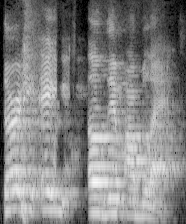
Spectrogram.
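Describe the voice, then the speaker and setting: A man with a high voice co-hosts the talk in an emphatic, preacherly cadence. His voice sounds roomy, and the recording is dull and lo-fi. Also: big pitch swings, a little slow, fairly bright tone. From Mississippi. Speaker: podcast co-host. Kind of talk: casual discussion.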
